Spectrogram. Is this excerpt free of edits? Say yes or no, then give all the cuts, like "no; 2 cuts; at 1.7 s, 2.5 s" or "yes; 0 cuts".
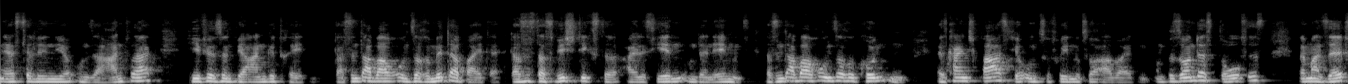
no; 5 cuts; at 5.0 s, 7.6 s, 9.5 s, 10.8 s, 12.5 s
